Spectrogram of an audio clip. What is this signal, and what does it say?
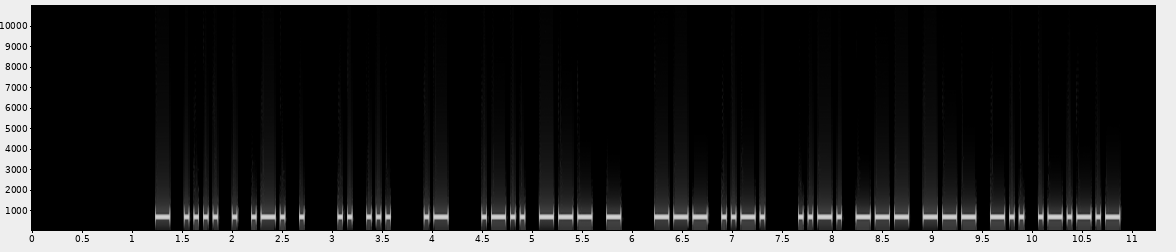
Morse code, heard as a keyed tone, about 25 wpm, 700 Hz. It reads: THERE IS A LOT OF FOOD.
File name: practice / 25wpm / Sentences with 3-Word Phrases - 25wpm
